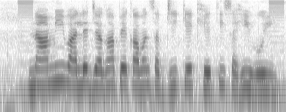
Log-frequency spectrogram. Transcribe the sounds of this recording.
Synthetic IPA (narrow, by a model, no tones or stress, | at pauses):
naːmiʋaːled͡ʒɐɡʱãpekɐʋənsɐb̚d͡ʑikekʰeːt̪isɐɦiɦoːiː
